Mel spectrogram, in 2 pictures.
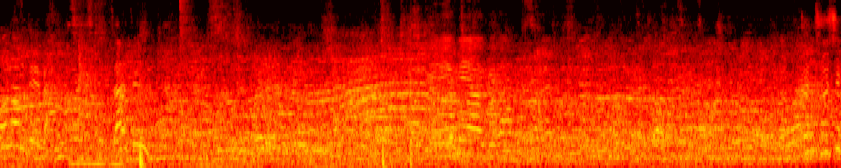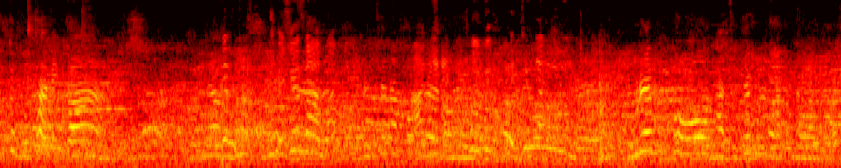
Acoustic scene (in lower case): crowded indoor space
